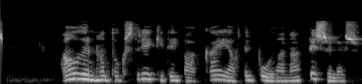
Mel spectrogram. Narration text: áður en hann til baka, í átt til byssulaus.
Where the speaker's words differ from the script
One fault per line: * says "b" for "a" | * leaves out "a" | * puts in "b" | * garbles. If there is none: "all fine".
* puts in "tók strikið"
* puts in "búðanna"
